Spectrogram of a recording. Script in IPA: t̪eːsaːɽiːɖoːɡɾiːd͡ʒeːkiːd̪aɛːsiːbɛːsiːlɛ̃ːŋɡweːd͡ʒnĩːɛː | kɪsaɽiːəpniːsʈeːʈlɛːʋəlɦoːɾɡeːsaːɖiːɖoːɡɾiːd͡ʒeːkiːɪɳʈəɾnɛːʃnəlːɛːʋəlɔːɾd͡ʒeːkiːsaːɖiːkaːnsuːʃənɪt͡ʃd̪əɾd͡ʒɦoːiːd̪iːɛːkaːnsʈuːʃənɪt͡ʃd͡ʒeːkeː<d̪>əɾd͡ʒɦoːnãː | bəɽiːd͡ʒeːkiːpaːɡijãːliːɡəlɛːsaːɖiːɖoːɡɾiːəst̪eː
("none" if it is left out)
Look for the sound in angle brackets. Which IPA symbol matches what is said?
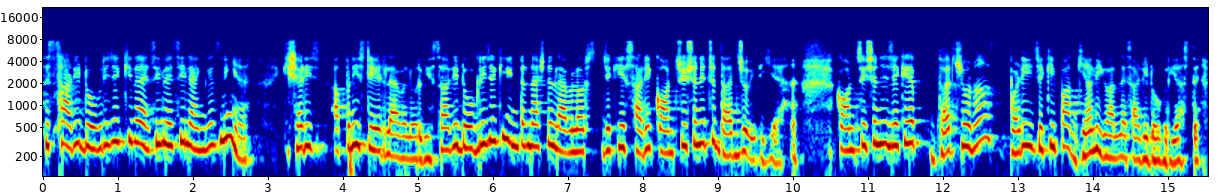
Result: d̪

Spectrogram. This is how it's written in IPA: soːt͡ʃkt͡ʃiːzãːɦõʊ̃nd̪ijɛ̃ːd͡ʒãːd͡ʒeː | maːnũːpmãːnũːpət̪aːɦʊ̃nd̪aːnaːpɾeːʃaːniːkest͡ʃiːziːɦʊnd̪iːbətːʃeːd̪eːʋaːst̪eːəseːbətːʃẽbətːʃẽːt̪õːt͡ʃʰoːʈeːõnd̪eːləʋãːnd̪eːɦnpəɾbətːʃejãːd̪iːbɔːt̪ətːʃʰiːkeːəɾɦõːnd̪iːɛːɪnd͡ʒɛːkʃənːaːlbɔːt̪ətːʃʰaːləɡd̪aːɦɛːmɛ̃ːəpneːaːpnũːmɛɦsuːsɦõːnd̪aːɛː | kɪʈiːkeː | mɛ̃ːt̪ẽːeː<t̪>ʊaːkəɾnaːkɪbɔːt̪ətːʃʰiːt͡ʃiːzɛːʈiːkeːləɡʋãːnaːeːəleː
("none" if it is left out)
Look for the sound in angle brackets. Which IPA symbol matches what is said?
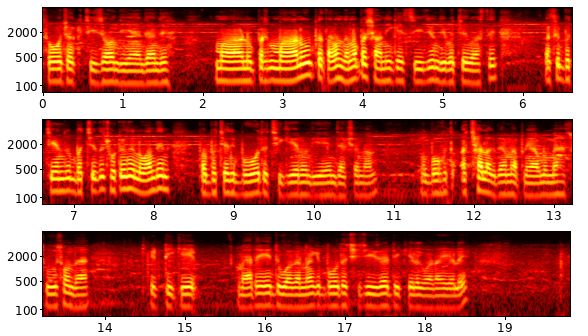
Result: d̪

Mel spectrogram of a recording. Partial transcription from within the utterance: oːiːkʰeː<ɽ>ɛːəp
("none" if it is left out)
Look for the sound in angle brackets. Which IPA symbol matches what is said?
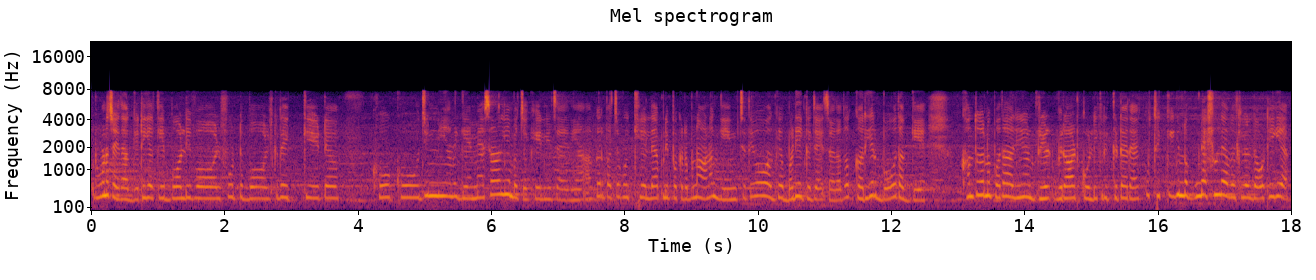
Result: l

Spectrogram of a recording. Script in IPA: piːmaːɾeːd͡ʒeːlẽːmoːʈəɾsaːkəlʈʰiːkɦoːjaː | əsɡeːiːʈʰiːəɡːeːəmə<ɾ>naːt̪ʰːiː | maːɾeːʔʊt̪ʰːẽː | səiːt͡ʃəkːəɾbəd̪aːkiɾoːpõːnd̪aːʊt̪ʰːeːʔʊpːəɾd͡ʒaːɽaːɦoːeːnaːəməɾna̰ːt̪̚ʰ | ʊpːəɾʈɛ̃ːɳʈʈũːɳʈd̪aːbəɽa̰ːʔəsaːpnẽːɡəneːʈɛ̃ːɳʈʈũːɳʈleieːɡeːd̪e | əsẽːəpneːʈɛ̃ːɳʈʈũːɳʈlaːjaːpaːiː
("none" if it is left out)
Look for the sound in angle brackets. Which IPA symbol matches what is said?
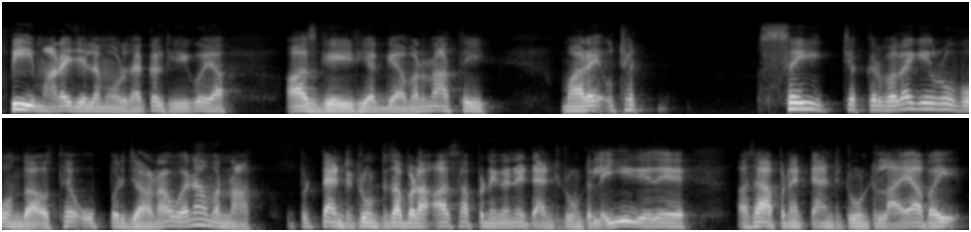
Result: ɾ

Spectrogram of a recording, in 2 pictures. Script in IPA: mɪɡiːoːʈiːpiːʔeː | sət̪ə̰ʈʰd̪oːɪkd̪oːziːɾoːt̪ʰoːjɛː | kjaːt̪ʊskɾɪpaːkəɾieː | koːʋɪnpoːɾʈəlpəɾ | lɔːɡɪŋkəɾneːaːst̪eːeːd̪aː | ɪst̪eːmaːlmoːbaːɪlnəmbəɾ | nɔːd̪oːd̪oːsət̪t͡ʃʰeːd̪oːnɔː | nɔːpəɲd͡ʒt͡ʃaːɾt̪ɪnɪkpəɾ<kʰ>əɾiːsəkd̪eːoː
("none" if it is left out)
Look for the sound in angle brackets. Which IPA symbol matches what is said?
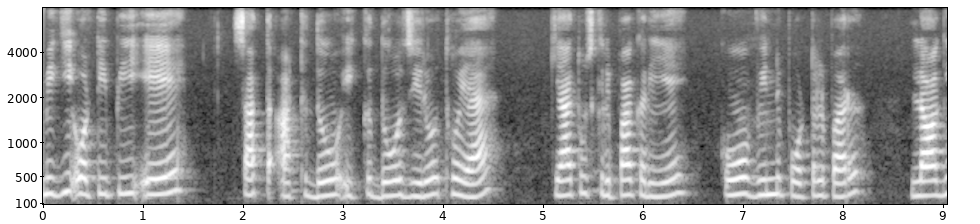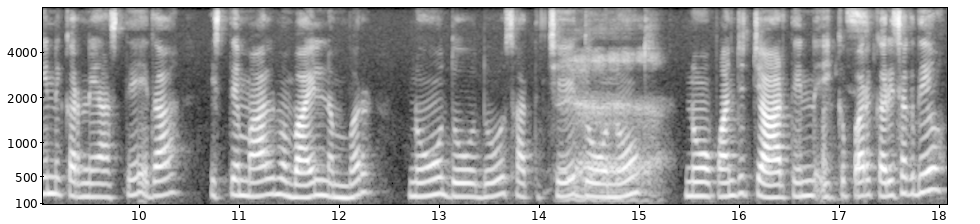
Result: k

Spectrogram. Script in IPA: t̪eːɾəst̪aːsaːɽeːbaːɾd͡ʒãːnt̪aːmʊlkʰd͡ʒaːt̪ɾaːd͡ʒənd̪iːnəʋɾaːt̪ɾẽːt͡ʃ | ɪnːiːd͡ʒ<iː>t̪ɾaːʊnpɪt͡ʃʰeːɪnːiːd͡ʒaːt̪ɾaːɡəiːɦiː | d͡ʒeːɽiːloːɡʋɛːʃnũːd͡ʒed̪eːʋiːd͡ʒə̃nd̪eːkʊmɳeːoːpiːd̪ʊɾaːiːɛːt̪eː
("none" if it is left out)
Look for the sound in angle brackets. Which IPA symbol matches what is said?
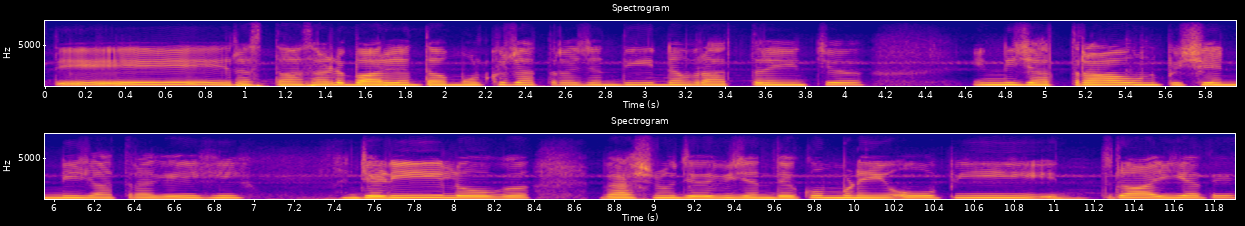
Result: aː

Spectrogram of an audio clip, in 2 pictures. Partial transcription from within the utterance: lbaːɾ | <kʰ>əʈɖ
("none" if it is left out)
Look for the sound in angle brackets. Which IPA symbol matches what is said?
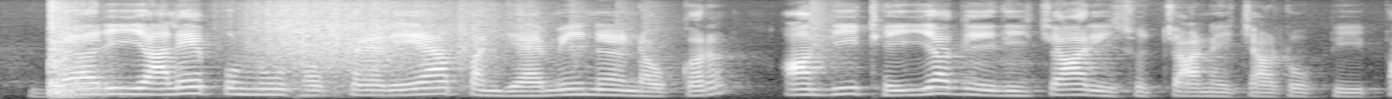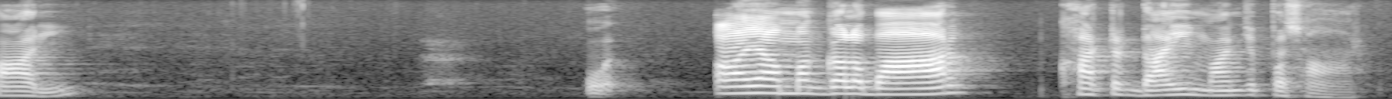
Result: kʰ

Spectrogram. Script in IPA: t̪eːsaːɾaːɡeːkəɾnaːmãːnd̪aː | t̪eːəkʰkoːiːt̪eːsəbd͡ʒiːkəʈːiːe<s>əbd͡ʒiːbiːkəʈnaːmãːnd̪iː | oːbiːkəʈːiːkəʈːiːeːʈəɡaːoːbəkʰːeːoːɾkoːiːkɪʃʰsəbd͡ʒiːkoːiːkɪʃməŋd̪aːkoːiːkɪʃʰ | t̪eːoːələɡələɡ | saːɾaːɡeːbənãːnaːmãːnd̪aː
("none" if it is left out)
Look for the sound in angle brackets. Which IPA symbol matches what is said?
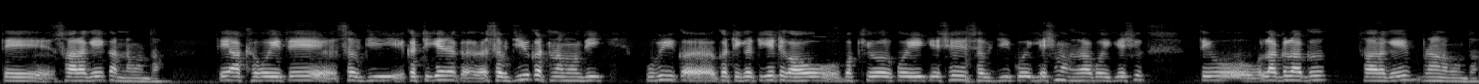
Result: s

